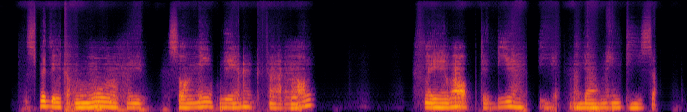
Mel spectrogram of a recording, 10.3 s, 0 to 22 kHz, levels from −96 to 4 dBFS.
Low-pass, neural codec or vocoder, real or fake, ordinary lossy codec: none; codec, 44.1 kHz, 0.9 kbps, DAC; fake; none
